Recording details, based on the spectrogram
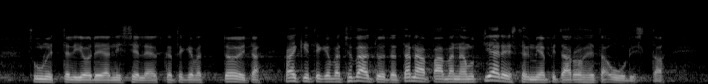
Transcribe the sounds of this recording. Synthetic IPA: suːnːit̪ːelijoˑidejɑnissielːæjjot̪kɑt̪ekeʋæt̪tøˑit̪ækɑˑikːit̪ekeʋæt̪hyʋæt̪yøˑet̪æt̪ænæpæˑeʋænæmut̪jærjest̪elmiæpit̪æːroheˑit̪ɑuːdist̪ˑɑ̰ː

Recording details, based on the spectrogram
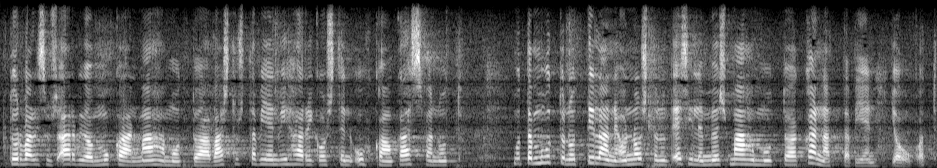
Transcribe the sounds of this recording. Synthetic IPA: t̪urʋɑlːisuːsɑrʋioommukɑːnmɑːhɑmːuːt̪ːoɑʋɑst̪ust̪ɑʋienʋiɦɑrikost̪enʔuhkɑoŋkɑsʋɑnut̪ | mut̪ːɑmuːt̪ːunut̪tilɑnːeonnost̪ɑnut̪esilːemmyøsmɑːhɑmːuːt̪ːoɑkɑnːɑt̪ːɑʋienjo̰uko̰t̪

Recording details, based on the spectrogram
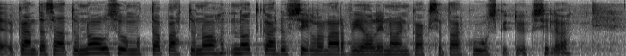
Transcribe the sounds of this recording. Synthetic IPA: kɑnt̪ɑsɑːt̪unousuːmmut̪t̪ɑpɑht̪unonot̪kɑhdussilːonɑrʋioolinoiŋkɑksːɑt̪ɑːkuːskyt̪y̰ksilø̰æ

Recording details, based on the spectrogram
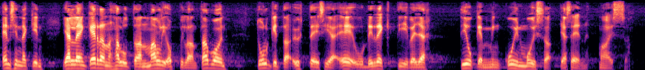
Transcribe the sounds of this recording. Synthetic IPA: ʔensinːækinjælːeːŋkerːɑnhɑlut̪ɑːnmɑlːiopːilɑ̰ːnt̪ɑʋoˑin | t̪ulkit̪ˑɑ̰ʔʔyht̪eˑisiæ̰ʔeːuːdirekt̪iːʋejæ | t̪iukemːiŋkuinmuisːɑ̰jæsḛnmɑˑisːɑ̰

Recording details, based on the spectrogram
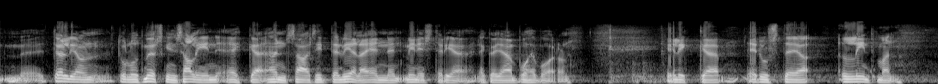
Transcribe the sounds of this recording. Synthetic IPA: t̪ølːiont̪ulːut̪myøskinsɑliːneikːæhænsɑːsit̪ːenʋielæenːenminist̪eriæ̰næ̰køjæːmpuheʋʋuo̰ro̰n | ḛlikːæḛdust̪ɑjɑ | lint̪mɑn

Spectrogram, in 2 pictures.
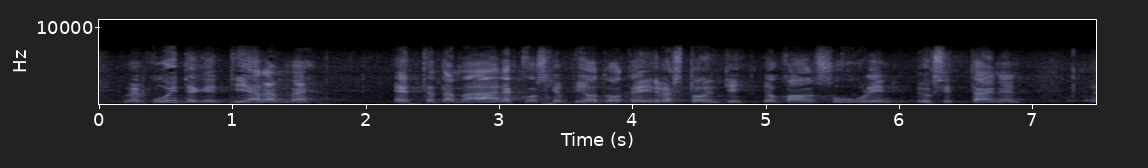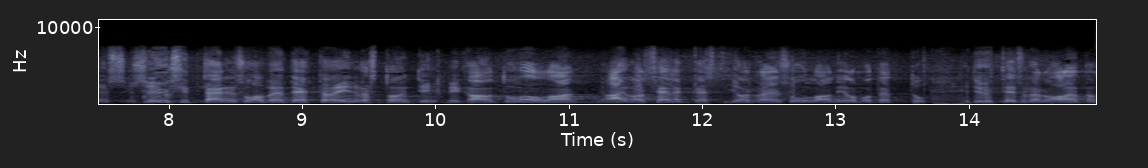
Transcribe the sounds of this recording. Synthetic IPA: jɑmekuit̪eŋkint̪iæɾæmːe | et̪ːæt̪æmææːnekkoskempiot̪uot̪einʋest̪oint̪ijokɑonsuːrinyksit̪ːæinen | syksit̪ːæinensuɑmeːnt̪eht̪æʋæinʋest̪oint̪imikæont̪ulolːɑːnɑiʋɑnselkeːst̪ijjorːɑinsuːlːɑonilmot̪et̪ːuet̪yht̪eisʋerːoɑlent̪ɑ

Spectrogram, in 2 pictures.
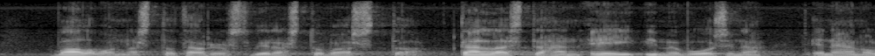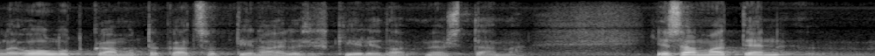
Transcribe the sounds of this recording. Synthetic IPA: ʋɑlʋonːɑst̪ɑt̪ɑrjost̪ʋirɑst̪oʋɑst̪ɑ̰ːt̪ælːæist̪æhæneiʋiːmeʋuosinɑ | ʔenæːnoleolːut̪kɑːmmut̪ːɑkɑt̪sot̪ːiːnɑjhelːisekskirjɑt̪ɑmyøst̪æmæ | jɑsɑmːɑt̪ːen

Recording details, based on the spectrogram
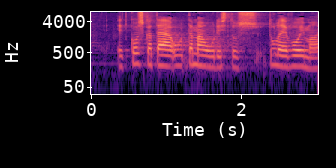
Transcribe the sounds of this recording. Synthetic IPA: et̪koskɑt̪æːuːt̪æmæuːdist̪ust̪uleːʋoimɑː

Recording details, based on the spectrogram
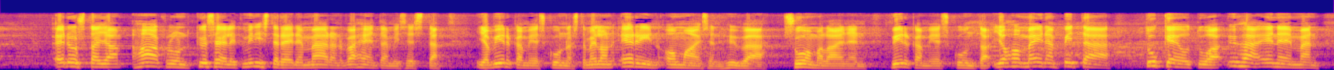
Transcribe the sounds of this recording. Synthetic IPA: edust̪ɑjɑhɑːklunkyselit̪minist̪ereiɾemmæːɾænʋæhent̪æmisest̪æ | jɑʋirkɑmieskunːɑst̪ɑmeilonerinomɑisenhyʋæ̰ | suomɑlɑinen | ʋirkɑmieskunt̪ɑ̰johommeiɾæmpit̪æː | t̪ukeut̪uɑʔyhæenemːæn

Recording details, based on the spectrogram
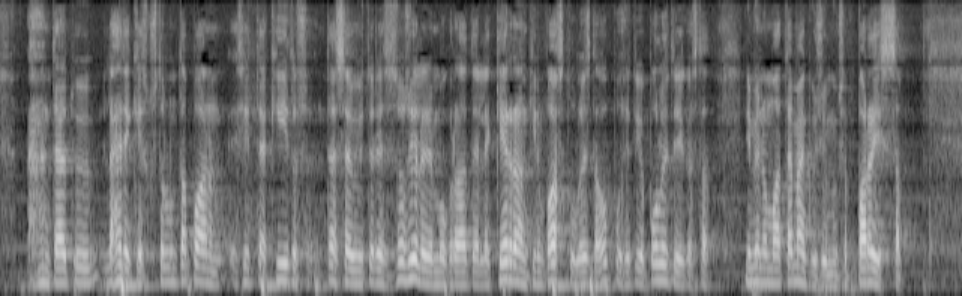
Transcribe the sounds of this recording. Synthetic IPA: t̪æyt̪yːlæht̪ekːesku̥st̪elunt̪ɑpɑˑːnesit̪ːeæːkkiːt̪ost̪æsːæyht̪eyɾesːæsosiɑlidemokrɑːt̪iɑlːekkerːɑŋkinʋɑst̪uːlsest̪æopːosit̪iopolit̪iːkɑst̪ɑ | nimenomɑːnt̪æmæŋkysymykseppɑrisːɑ

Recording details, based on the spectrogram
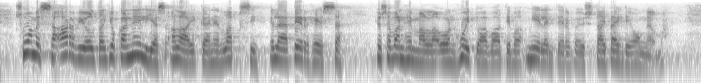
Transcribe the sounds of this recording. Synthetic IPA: suomesːɑɑrʋiolt̪ɑjokɑneljæsɑlɑikæinenlɑpsielæːperheːsːæ | josːɑʋɑnɦemːɑlːɑonhoit̪oɑʋɑːt̪iʋɑmielent̪erʋeyst̪ɑipæihdeoŋːḛlmɑ

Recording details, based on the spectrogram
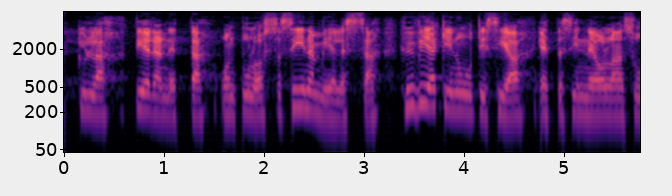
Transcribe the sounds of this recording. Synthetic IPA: kylːæt̪ieɾænːet̪ːæont̪ulosːɑsiːnæmielesːæhyʋiækinuːt̪isiɑet̪ːæsinːeolːɑːnsu

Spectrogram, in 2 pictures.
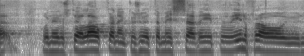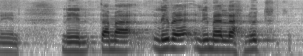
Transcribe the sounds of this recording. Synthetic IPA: kunedust̪ɑjɑlɑukːɑneŋkysyet̪ːæmisːæriːpːˑyːinfrɑoːyːniːn | niːnt̪æmæliʋenimelːænyt̪

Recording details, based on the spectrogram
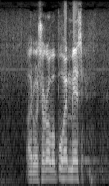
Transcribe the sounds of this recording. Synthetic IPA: ɑrʋosɑroʋɑpuhemːies

